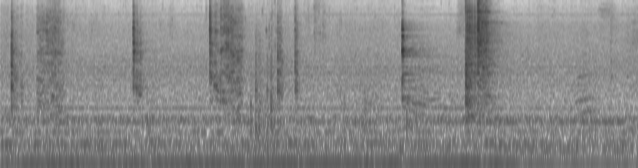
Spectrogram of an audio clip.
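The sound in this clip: Utensil scraping and clinking in a pan as vegetables and garlic are stirred in butter: several sharp metallic taps and scrapes scattered over a steady low hum, with no clear talk.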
